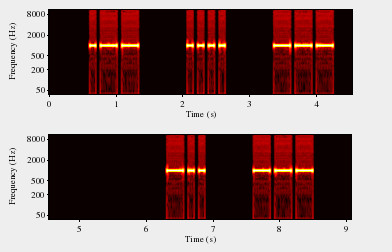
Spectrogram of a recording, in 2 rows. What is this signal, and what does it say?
Morse code, heard as a keyed tone, about 15 wpm, spaced as for 8 wpm, 1000 Hz. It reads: WHO DO
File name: 8wpm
